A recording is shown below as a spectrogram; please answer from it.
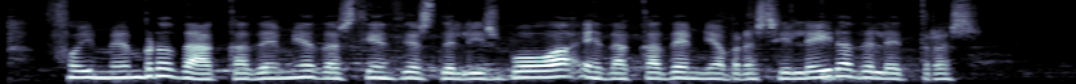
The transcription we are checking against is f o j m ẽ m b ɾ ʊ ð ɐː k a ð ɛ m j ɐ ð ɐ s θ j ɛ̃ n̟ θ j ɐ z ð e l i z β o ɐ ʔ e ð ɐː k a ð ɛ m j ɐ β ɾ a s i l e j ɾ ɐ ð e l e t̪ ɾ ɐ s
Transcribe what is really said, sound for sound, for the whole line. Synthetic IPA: f o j m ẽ m b ɾ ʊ ð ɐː k a ð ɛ m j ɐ ð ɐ s θ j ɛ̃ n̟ θ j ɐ z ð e l i z β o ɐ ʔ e ð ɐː k a ð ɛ m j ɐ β ɾ a s i l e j ɾ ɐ ð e l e t̪ ɾ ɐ s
